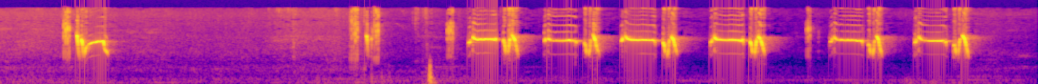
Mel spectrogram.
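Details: Prinia in full, energetic song: a run of about eight clipped, bright notes repeated roughly every half second, each a short whistle with a harsh edge. A single sharp click sounds just before the series.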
